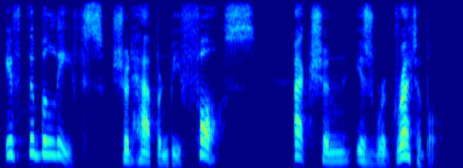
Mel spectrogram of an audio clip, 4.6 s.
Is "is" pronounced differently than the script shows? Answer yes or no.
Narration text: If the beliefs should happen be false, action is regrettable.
no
